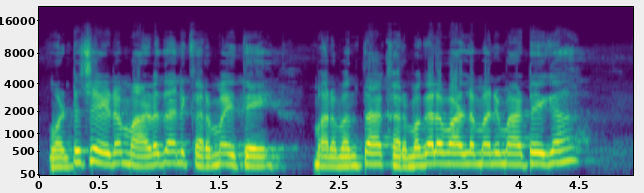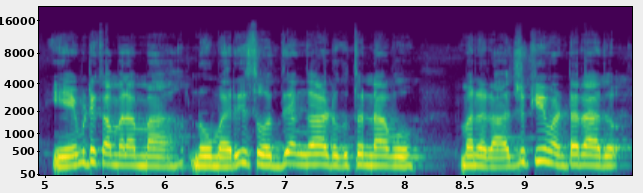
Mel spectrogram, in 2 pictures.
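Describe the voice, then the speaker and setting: A woman's voice: mid-range voice, close to an everyday voice. A woman playing a nosy older village gossip. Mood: gossipy. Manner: prying, scolding, gossipy. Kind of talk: audiobook character reading.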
